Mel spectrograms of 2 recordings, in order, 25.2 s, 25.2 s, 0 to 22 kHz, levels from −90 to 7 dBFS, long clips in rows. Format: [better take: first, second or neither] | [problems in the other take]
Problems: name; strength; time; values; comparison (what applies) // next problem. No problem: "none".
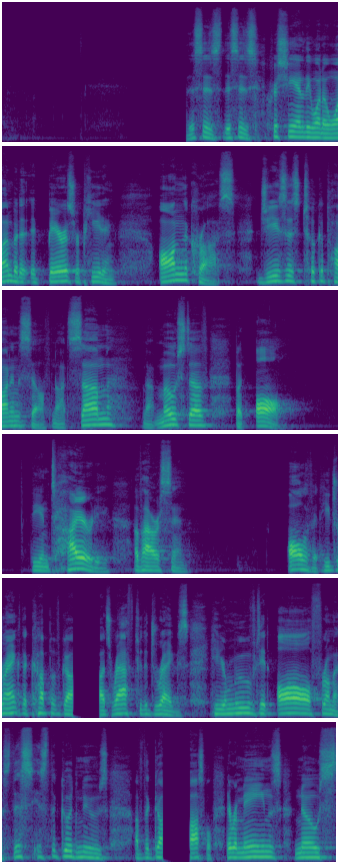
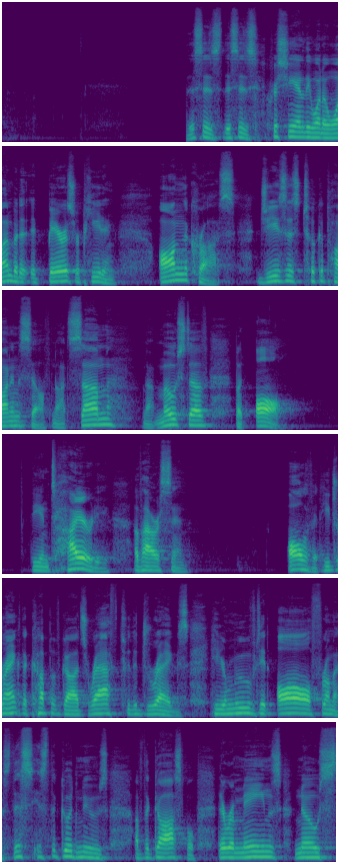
second | audio freezing; at 18 s and at 23 s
